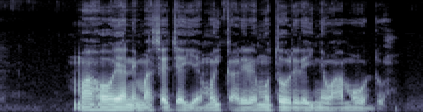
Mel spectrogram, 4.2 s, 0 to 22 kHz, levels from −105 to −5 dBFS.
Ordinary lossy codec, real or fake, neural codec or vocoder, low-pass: none; real; none; none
